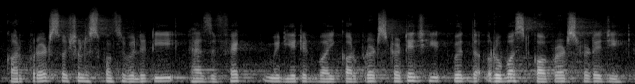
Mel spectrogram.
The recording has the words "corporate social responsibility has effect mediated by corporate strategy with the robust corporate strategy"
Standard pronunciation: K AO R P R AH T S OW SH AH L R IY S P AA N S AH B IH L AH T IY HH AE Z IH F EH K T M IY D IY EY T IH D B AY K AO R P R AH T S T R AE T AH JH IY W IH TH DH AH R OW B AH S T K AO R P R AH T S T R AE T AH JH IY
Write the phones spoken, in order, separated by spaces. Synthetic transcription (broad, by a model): K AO R P R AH T S OW SH AH L R IY S P AA N S AH B IH L AH T IY HH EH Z IH F EH K T M IY D IY EY T IH D B AY K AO R P R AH T S T R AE T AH JH IY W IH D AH R OW B AH S T K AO R P R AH T S T R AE T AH JH IY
